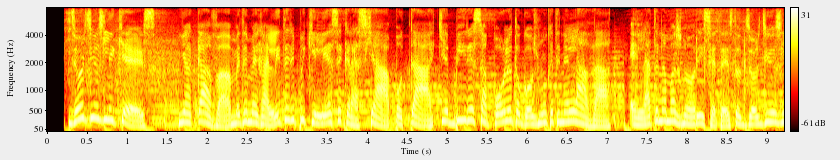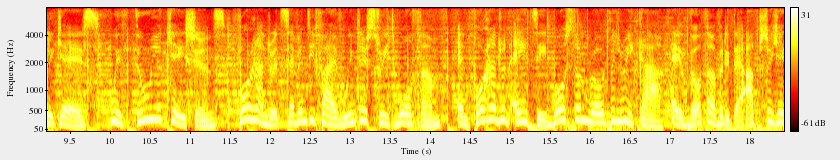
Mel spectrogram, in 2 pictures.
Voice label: greek promos

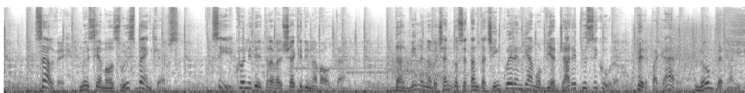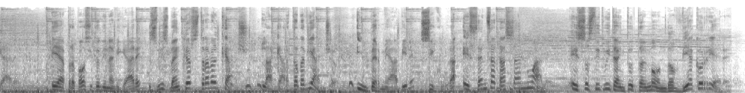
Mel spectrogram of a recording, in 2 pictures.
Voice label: italian

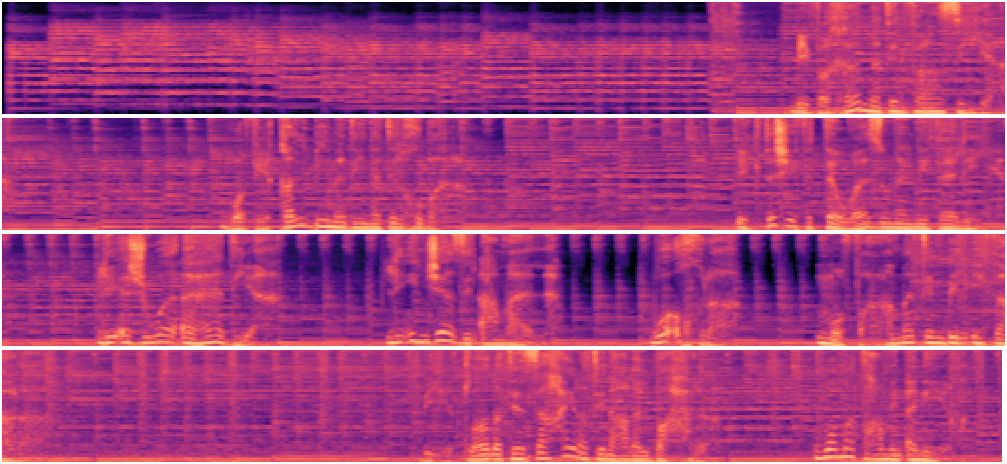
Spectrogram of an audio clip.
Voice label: arabic commercial; Arabisch; Kanada

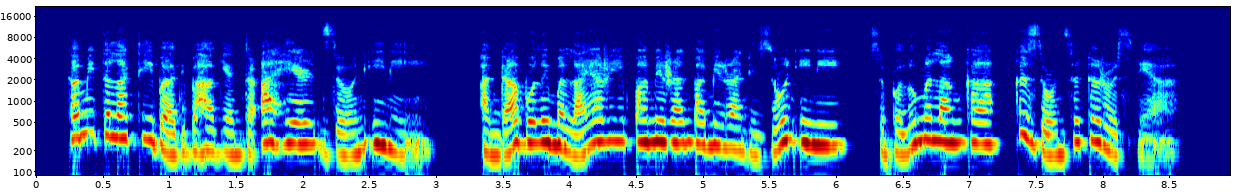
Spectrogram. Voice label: malay audio guides

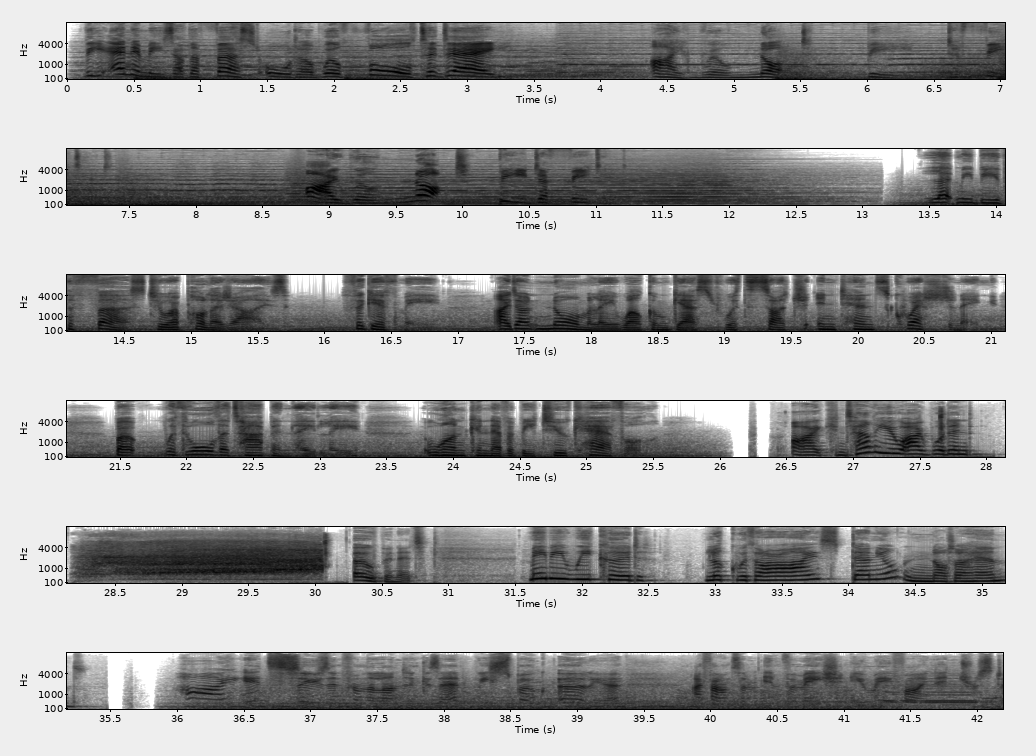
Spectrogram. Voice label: english british animation

